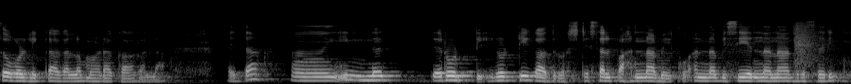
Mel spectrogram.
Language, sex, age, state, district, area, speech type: Kannada, female, 45-60, Karnataka, Hassan, urban, spontaneous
